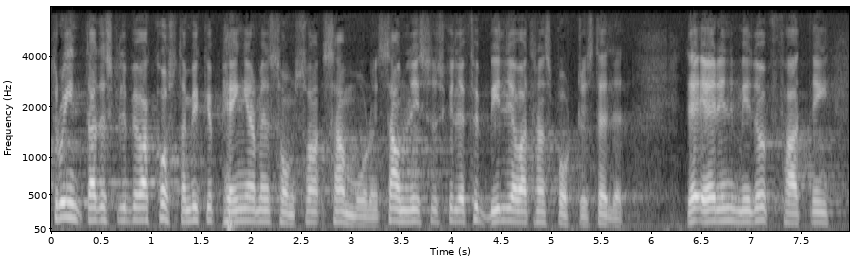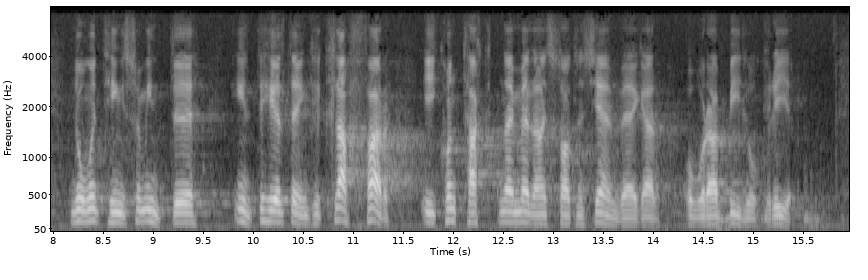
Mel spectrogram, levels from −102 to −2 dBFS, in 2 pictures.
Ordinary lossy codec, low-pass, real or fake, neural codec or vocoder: Opus, 64 kbps; 7.2 kHz; real; none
